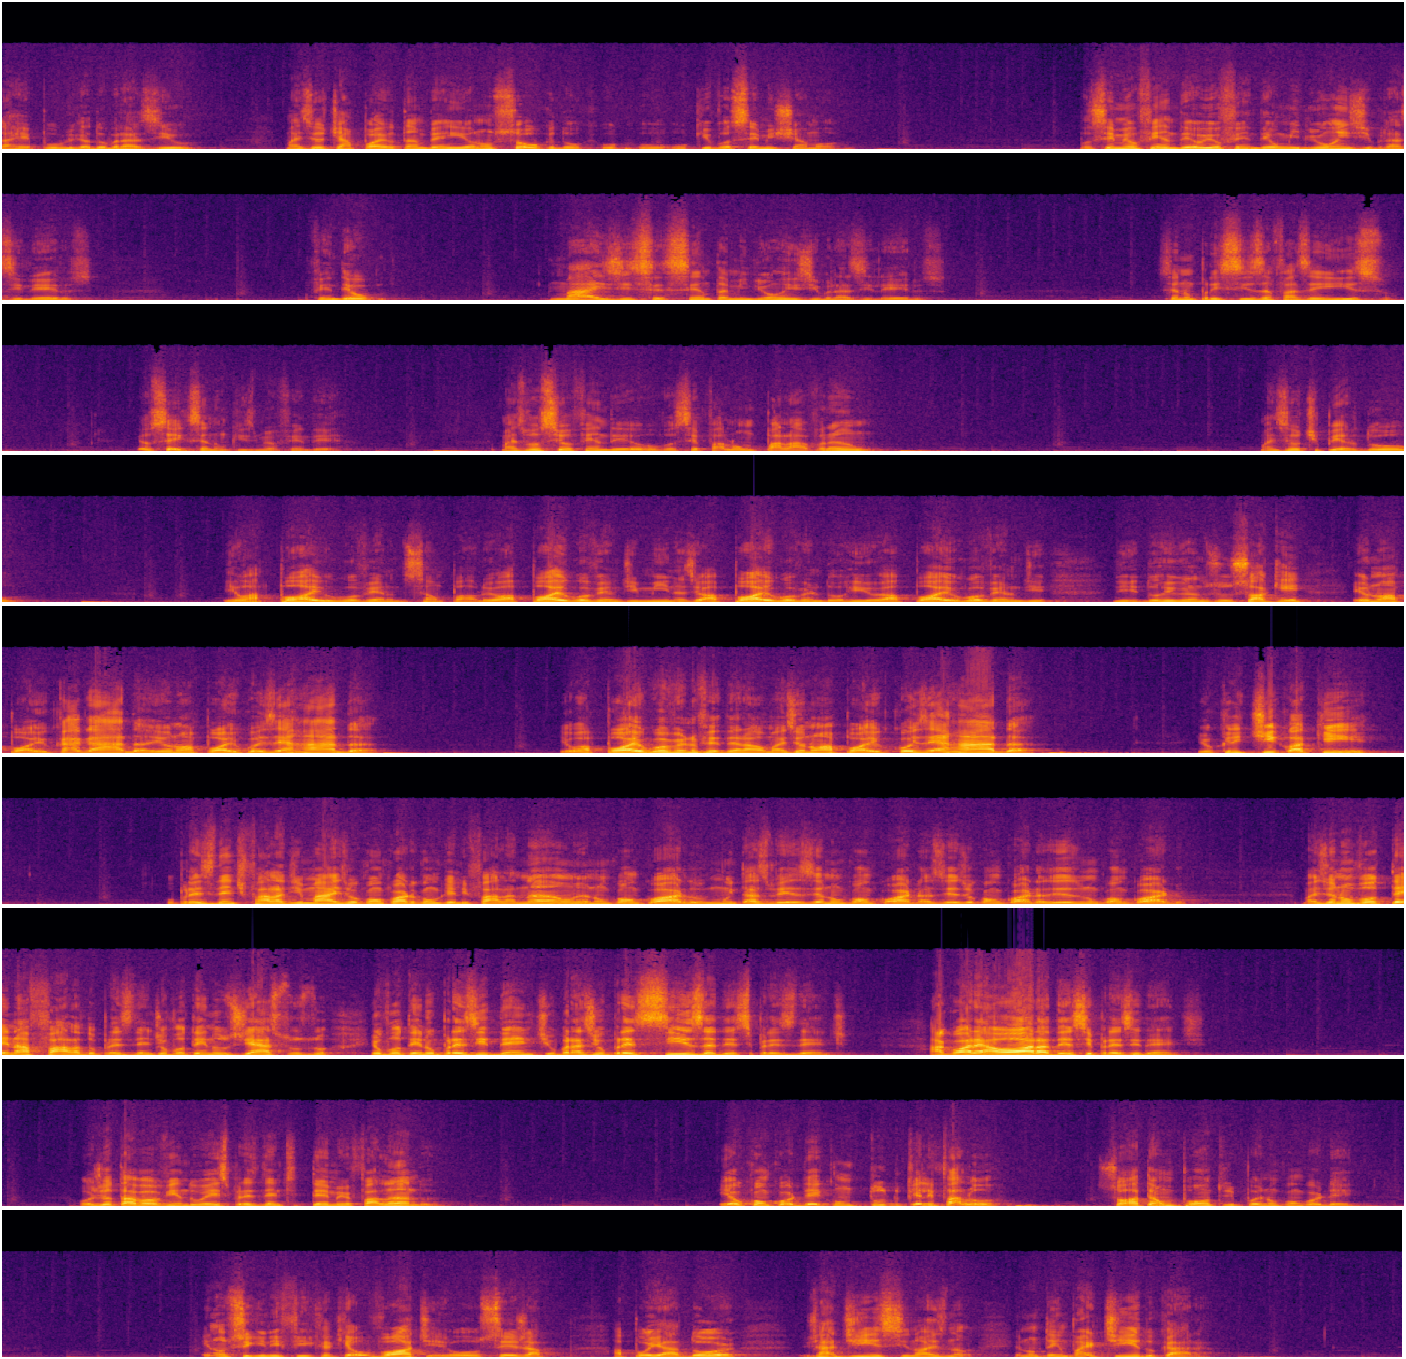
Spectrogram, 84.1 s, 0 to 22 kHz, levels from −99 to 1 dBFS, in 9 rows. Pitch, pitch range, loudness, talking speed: 130 Hz, 105-165 Hz, -18 LUFS, 150 wpm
